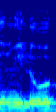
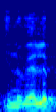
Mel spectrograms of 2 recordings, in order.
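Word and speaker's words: envelope: تو بچوں اس کا تلفظ انویلوپ ہی ہے، انویلپ نہیں. انویلپ ای کے بغیر ہوگا اور اس کا معنی لپیٹنا ہوگا. اگر آپ نے لفافہ پڑھنا ہو تو انویلوپ ہوگا.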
